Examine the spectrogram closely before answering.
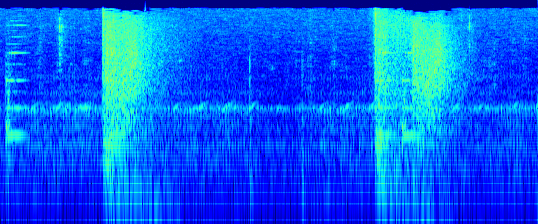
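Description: A game explosion booms.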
